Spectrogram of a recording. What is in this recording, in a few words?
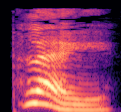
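"play", British English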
